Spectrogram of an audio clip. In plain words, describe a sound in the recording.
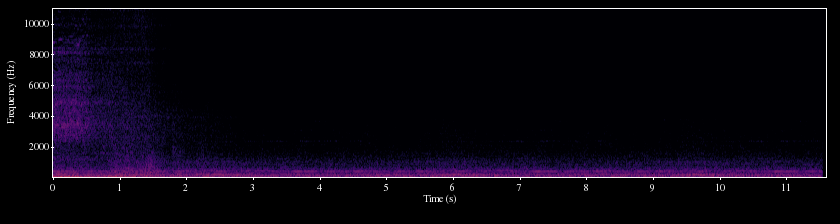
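A triumphant game fanfare bursts out and then settles into soft, steady music.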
